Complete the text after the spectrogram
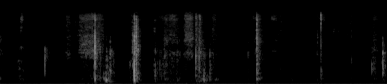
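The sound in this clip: Paper race program handled and flipped through: quiet, crisp rustles and flaps in an irregular series of short bursts, with brief pauses between them.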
